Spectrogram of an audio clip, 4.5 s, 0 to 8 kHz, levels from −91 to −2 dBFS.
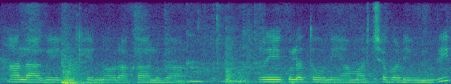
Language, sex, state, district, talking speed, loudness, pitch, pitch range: Telugu, female, Telangana, Nalgonda, 105 wpm, -22 LUFS, 205 Hz, 200-215 Hz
